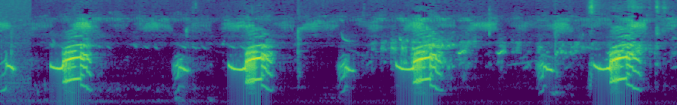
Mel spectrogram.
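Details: Bronze-winged Courser in Southern Africa gives harsh, slurred, mid-pitched calls about every two seconds, a short clipped note alternating with a longer rising-and-falling phrase, over a quiet background.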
